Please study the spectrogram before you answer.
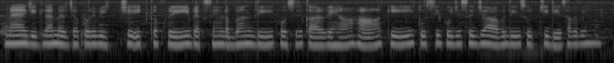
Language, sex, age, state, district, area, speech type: Punjabi, female, 18-30, Punjab, Fatehgarh Sahib, rural, read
